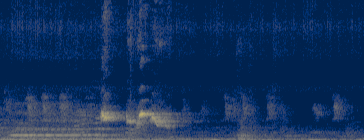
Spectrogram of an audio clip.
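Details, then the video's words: Red-whiskered bulbul in morning voice-training song meant to set other birds singing: two short, bright, bubbling phrases, with a long steady whistle and soft chirps from other birds around them. "chào mào mũ hót gọi bổi luyện giọng buổi sáng kích chim hót căng lửa"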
